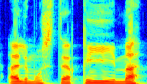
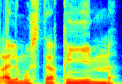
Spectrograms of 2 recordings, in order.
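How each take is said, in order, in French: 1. La dernière lettre est suivie d'une voyelle. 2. La dernière lettre se termine nue, sans voyelle.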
